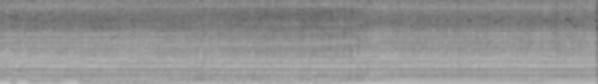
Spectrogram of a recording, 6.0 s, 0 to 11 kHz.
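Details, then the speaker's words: Stihl MS360 Pro chainsaw after a Chinese aftermarket carb swap, adjustment and new spark plug. Started totally cold with decompression release and choke; it revs cleanly and settles into a steady, even high-pitched run, starting much easier: normal running. "All right, well, it started a whole lot easier and it sounds like it's running as good as it ever has, so I'm pretty happy with that."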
